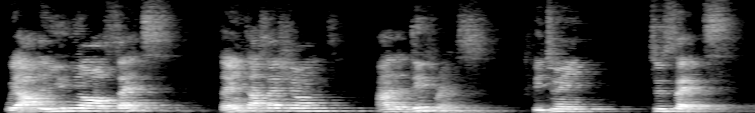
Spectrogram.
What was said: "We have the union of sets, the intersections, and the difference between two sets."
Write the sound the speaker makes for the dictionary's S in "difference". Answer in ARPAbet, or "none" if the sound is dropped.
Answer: S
